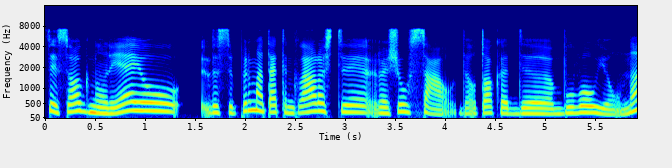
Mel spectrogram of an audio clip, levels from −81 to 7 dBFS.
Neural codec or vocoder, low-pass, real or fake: codec, 16 kHz, 0.9 kbps, LongCat-Audio-Codec; 7.2 kHz; fake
